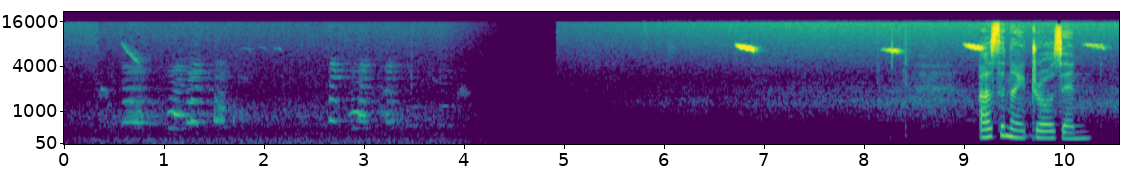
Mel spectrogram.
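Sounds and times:
flock of overwintering whooper swans calling on the Lough Neagh shoreline: 0.2 - 4.4
speech: 9.2 - 10.4.

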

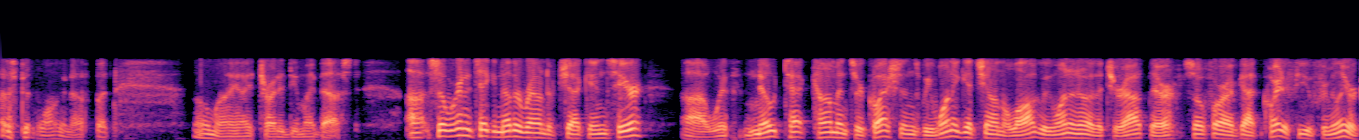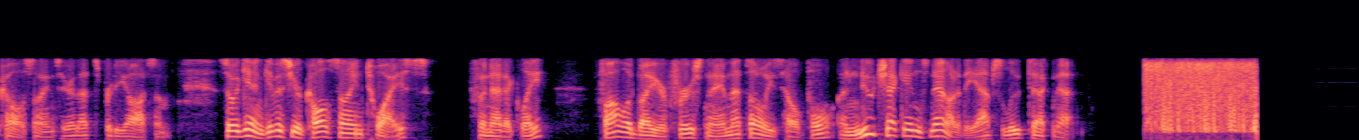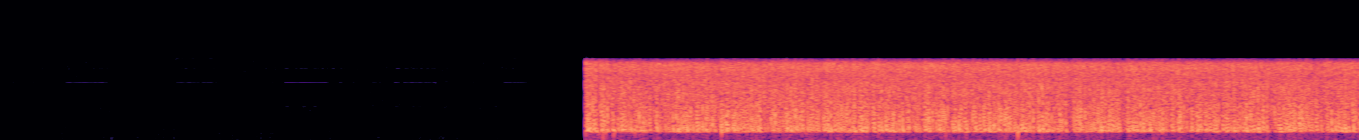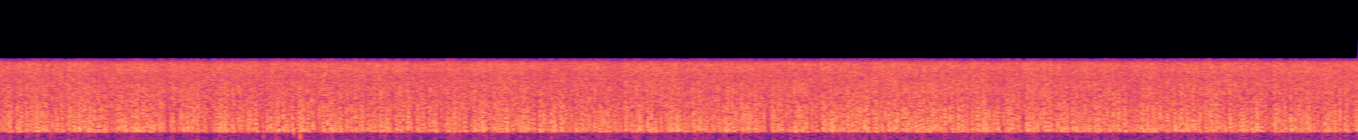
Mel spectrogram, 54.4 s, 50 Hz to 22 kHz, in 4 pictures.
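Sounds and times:
radio static on an amateur radio net frequency: 0.0 - 1.2, 25.0 - 26.2, 33.0 - 54.3
speech: 0.1 - 17.8, 18.4 - 24.4.

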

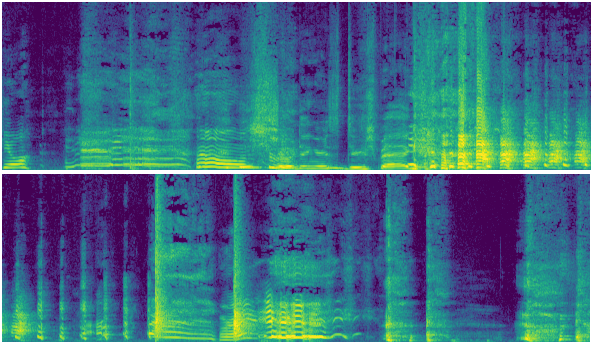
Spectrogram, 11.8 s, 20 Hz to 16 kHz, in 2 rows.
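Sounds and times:
speech: 0.0 - 1.1, 2.2 - 5.9
laughter: 4.0 - 9.7
harsh coughing: 9.7 - 11.7.

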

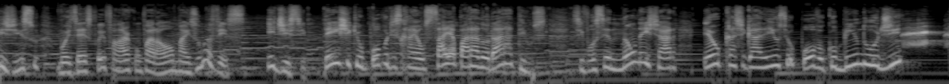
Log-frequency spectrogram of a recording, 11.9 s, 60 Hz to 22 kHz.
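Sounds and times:
speech: 0.0 - 11.5
chorus of frogs croaking: 11.3 - 11.8.

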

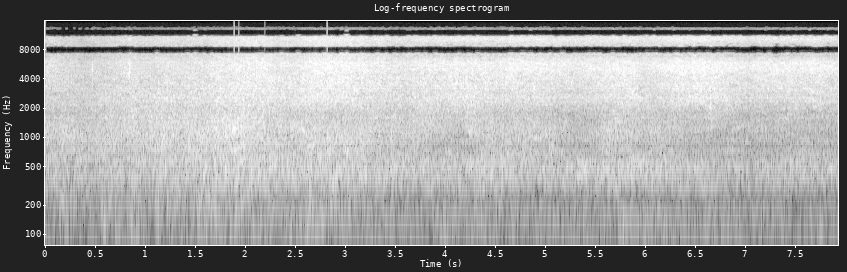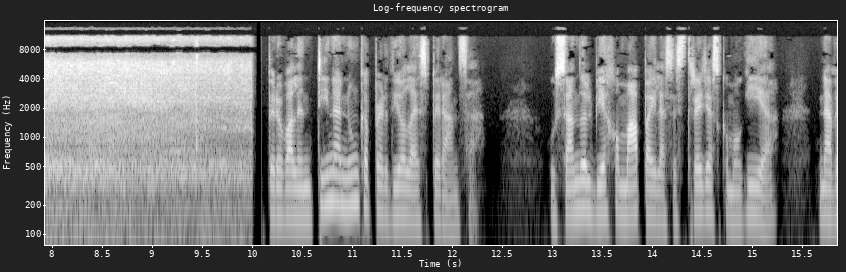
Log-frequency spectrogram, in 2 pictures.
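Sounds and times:
giant ocean waves crashing: 0.0 - 10.0
strong gusting wind: 0.0 - 10.0
speech: 10.2 - 12.4, 13.0 - 15.8.

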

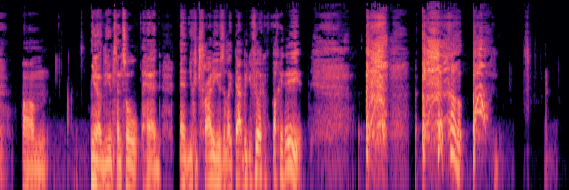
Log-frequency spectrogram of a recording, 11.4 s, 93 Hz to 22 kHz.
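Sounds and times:
speech: 0.4 - 1.2, 1.8 - 7.4, 8.8 - 10.0
harsh coughs: 7.3 - 10.0.

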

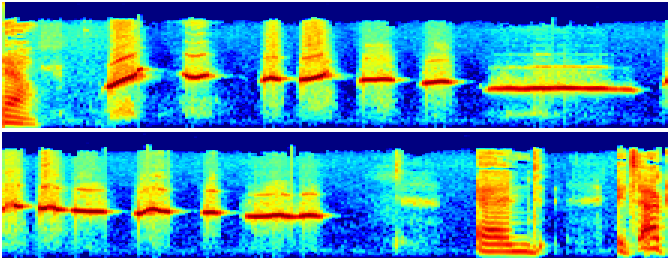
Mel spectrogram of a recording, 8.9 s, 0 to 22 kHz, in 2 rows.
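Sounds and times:
speech: 0.0 - 0.3, 7.8 - 8.8
child whistling a tune: 0.7 - 6.6.

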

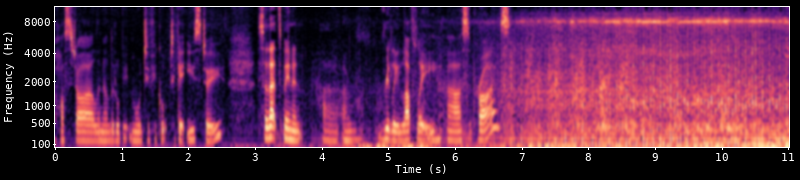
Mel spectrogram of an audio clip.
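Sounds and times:
speech: 0.0 - 7.1
helicopter engine drone and whine: 3.6 - 11.0
helicopter rotor thumping in a fast steady chop: 3.7 - 11.0.

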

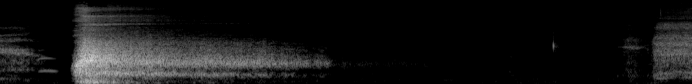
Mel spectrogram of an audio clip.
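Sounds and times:
forceful exhale during a breathing exercise: 0.7 - 3.4.

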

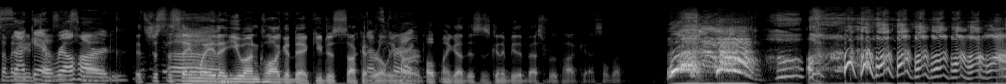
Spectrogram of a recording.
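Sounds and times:
speech: 0.0 - 7.1, 7.7 - 10.0
big explosive sneeze: 6.7 - 7.7
rhythmic rising-and-falling laughter: 8.1 - 10.0.

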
